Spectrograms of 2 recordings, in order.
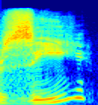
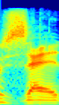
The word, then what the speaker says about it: Z: protons the atomic number z or zed if you're canadian like me it's like the only non-canadian thing i do is uh i don't call it zed because it doesn't rhyme with the end of the alphabet song right q r s t u v w x y z if you go w x y z it just sounds stupid so sorry canada you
